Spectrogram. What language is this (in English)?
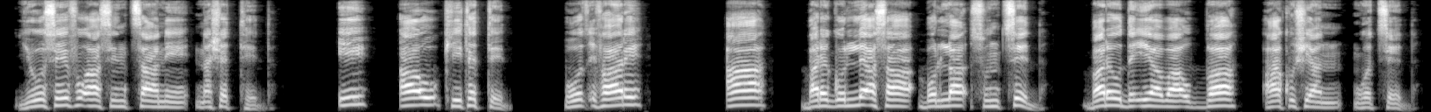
Dawro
